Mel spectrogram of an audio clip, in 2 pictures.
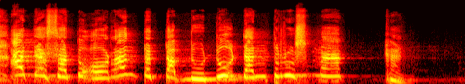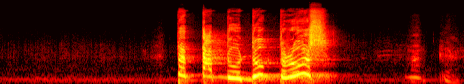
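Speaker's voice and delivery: high-pitched excited preacher storytelling; fiery preaching. Acted. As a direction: preach it at full force to the congregation. Preaching at full force.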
